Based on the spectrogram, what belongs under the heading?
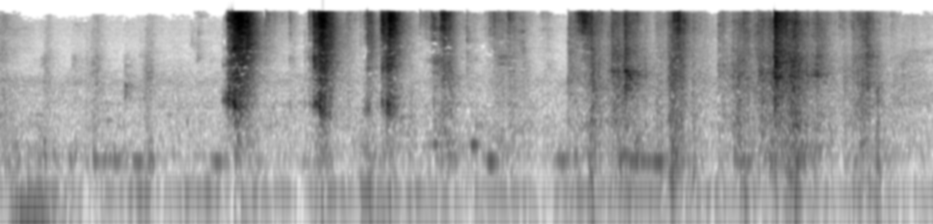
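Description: Close-up crunching and chewing of a crisp puffed cracker (kerupuk): a string of loud, crackly crunches in clusters from about two seconds in, over a low steady hum.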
